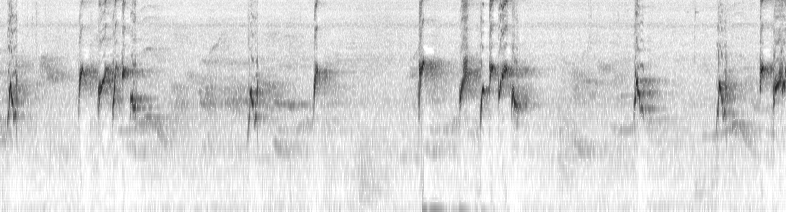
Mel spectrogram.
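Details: Red-whiskered bulbul singing short bubbly whistled phrases, each a quick cluster of warbling notes, repeated roughly every second or two with brief pauses.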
